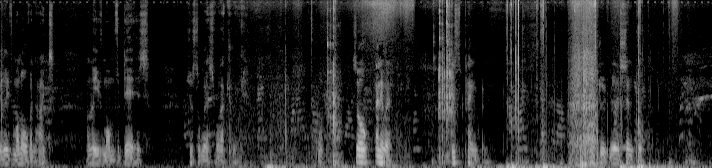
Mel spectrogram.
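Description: A young man talks casually, close up.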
